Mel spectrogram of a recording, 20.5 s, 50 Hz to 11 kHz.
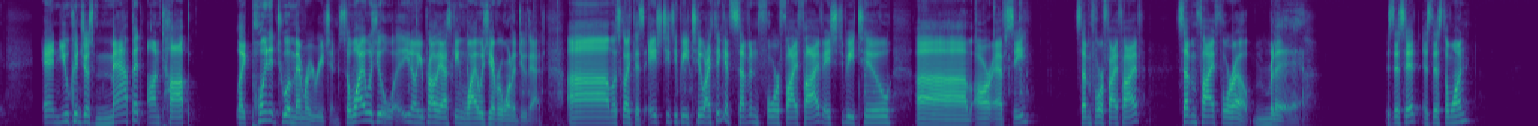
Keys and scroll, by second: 4.9 alt++, 5.6 alt+[, 6.3 alt++, 7.0 alt+f, 7.2 alt+h, 7.9 ctrl+t, 8.1-9.7 typing, 11.6 typing, 12.8-14.0 typing, 14.7 alt+f.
